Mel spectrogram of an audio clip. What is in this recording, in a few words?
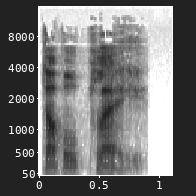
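"double play", British English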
